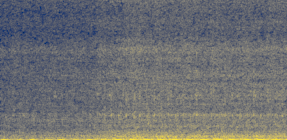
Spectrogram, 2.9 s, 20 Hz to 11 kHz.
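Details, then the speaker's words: Rolls-Royce Silver Shadow II with rebuilt twin SU carburettors and new fuel pump, first runs after sitting 10 years, no heat cycles yet: steady low idle with soft even pulse, fairly smooth but not perfect, some smoke at rear; normal idle. "Wouldn't say it's running perfect, but it's running pretty pretty good. Remember, it's been sitting 10 years."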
